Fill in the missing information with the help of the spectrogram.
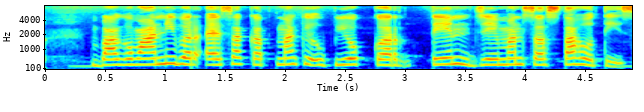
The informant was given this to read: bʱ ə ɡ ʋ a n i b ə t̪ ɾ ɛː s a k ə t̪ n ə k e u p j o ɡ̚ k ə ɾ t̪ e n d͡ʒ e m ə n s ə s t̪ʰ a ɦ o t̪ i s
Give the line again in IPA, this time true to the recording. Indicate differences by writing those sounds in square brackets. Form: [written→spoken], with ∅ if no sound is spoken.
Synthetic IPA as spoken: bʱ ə ɡ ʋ a n i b ə [t̪→∅] ɾ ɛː s a k ə t̪ n [ə→a] k e u p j o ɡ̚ k ə ɾ t̪ e n d͡ʒ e m ə n s ə s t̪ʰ a ɦ o t̪ i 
